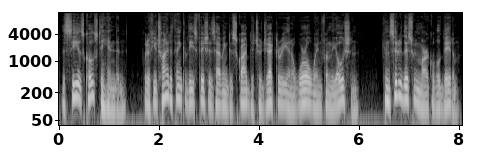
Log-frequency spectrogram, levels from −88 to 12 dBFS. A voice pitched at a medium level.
No: low, 105 Hz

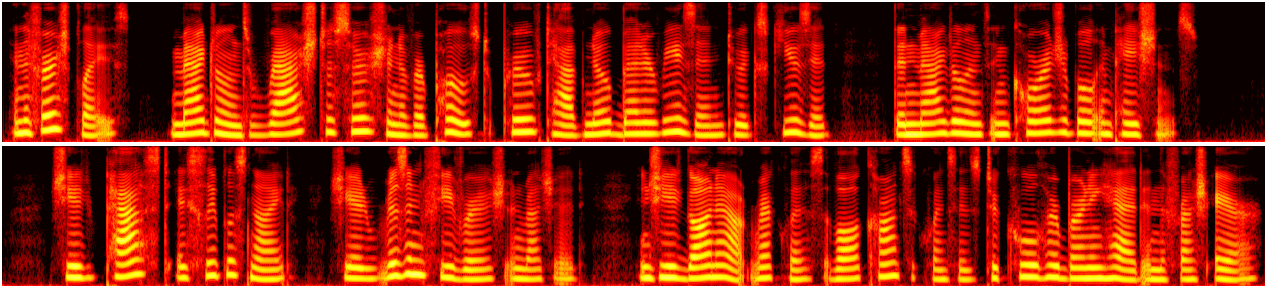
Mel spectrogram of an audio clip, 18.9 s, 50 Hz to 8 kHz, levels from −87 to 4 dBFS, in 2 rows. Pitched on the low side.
No: high, 230 Hz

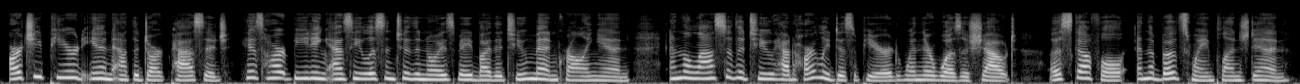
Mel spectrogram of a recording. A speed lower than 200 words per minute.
No: fast, 205 wpm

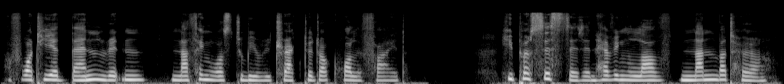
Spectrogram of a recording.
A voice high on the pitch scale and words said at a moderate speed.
Yes: high, 200 Hz; average, 160 wpm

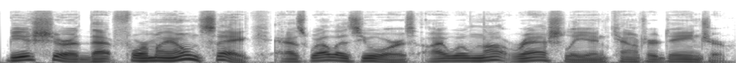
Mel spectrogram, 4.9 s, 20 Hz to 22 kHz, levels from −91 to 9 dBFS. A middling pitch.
No: low, 115 Hz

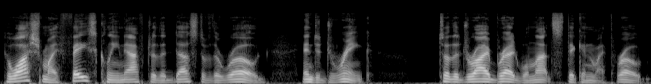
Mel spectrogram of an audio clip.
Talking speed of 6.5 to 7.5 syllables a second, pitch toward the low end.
No: 4.6 syllables/s; low, 105 Hz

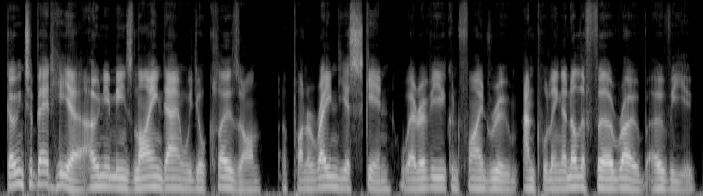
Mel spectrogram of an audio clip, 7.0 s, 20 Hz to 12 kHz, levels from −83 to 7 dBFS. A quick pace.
Yes: fast, 240 wpm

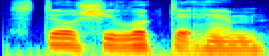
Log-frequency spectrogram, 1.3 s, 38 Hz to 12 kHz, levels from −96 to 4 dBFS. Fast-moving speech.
Yes: fast, 225 wpm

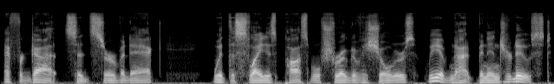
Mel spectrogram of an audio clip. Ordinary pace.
Yes: average, 185 wpm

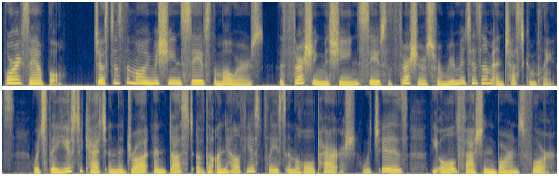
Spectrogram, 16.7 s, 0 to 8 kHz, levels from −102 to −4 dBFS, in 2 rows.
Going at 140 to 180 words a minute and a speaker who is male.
No: average, 160 wpm; female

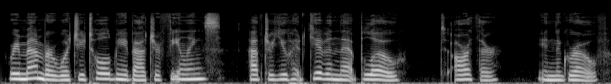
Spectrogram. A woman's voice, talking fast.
No: female; average, 185 wpm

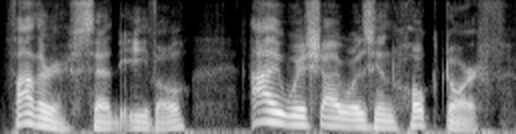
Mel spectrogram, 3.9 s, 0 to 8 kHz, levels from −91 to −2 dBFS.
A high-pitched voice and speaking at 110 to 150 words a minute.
No: low, 115 Hz; average, 140 wpm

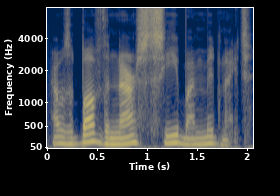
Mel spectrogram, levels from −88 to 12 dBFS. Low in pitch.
Yes: low, 130 Hz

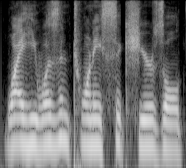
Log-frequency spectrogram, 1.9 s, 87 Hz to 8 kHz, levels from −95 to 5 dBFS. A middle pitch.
Yes: medium, 155 Hz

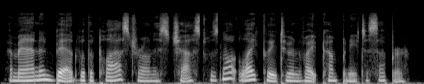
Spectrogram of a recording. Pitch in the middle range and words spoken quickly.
Yes: medium, 175 Hz; fast, 255 wpm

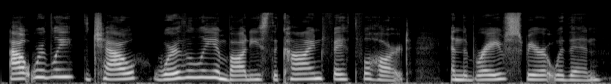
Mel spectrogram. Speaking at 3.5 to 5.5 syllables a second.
Yes: 4.5 syllables/s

